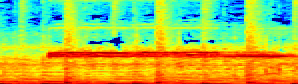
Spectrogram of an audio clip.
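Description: Rock music with a steady drum beat. About a third of a second in, a long steady high whistle blast starts and holds for about two seconds: a referee's whistle blowing the play dead after the tackle.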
